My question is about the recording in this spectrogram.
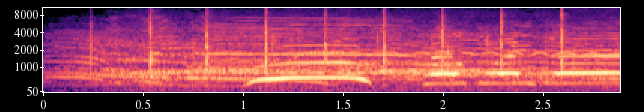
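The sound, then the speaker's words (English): A lively crowd of UAB football fans lining a sidewalk on a Monday morning cheers outdoors as players leave to board buses, clapping in a steady, quick rhythm while sustained brassy tones and voices blend together, loud throughout. “UAB football fans lined the sidewalk Monday morning as players left the Football Operations Center to board buses to start their trip. The crowd is pumped.”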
